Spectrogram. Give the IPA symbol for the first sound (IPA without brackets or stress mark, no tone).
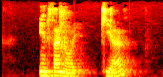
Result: i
